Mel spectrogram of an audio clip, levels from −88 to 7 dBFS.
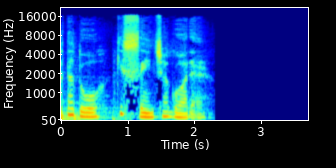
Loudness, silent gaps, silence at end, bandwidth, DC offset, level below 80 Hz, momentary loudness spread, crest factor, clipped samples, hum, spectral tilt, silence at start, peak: -21 LUFS; none; 1.55 s; 17 kHz; under 0.1%; -48 dBFS; 11 LU; 16 dB; under 0.1%; none; -4.5 dB/octave; 0 s; -6 dBFS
